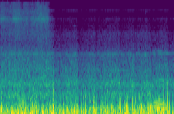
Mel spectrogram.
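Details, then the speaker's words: GE Profile air conditioner, a street find, fans on high in cool mode, microphone right up against it: steady even fan rush with a low hum and no rattles or squeals. Normal operation. "But one thing I got to say about this air conditioner right now it's on high and I'm sure you hear the wind noise cuz I had it right up against the thing."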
